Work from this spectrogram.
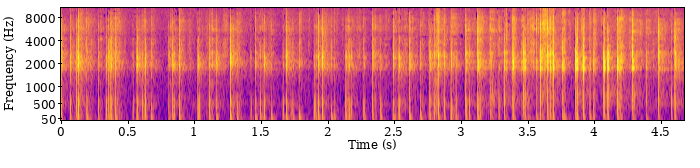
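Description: A small, solid, pale wooden cube is held in both hands, partly behind the microphone, and tapped and knocked quickly with the fingertips. About thirty dry, hollow clicks follow one another in a fast, uneven rhythm. Each knock stops almost at once, with a woody tone near 1.8 kHz and some high, bright click on top.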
